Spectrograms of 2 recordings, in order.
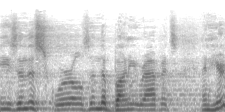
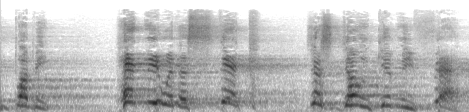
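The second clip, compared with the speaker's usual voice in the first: higher, slow, laughing mock plea; pleading boy; 8 semitones higher, 7 dB louder, slower than usual. Boy begging his grandmother, mock pleading with a laugh. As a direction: beg like a kid caught out. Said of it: "and I'd say".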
